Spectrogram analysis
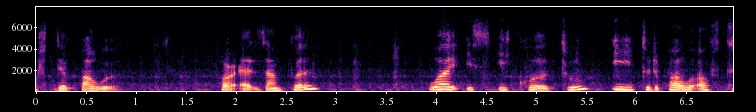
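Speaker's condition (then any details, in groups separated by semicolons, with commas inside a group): No condition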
